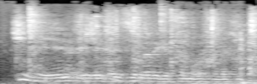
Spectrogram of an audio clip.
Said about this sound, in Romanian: Am să spăl eu vasele.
